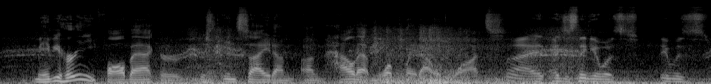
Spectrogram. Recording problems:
wind noise on the microphone; heavy; 7 dB below the speech

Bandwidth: 15.5 kHz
